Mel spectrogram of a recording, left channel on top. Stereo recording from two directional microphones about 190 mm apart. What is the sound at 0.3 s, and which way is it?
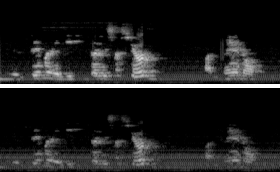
Speech, 50° left (ahead or behind).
